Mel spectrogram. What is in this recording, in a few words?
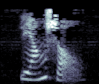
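"两手", Mandarin Chinese; hsk; chinese-flashcards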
